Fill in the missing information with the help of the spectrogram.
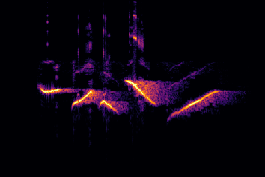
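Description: A green-winged saltator sings one rich, whistled phrase of about five slurred notes, some rising and some falling, lasting under three seconds. No other sounds are heard.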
